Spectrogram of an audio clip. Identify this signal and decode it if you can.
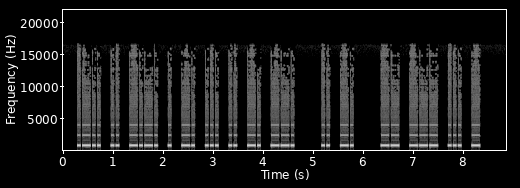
Morse code, heard as a keyed tone, about 24 wpm, spaced as for 20 wpm, 800 Hz. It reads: LICENSING IN MOST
